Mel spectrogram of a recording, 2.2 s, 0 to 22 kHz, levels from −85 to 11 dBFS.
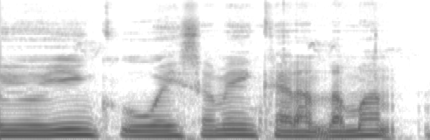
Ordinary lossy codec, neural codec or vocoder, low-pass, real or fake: none; none; none; real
